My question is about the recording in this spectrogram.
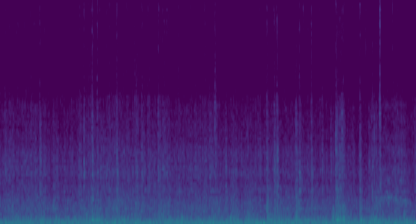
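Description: Steady background noise with no distinct events: an even hiss with a low hum beneath it, the room tone of a home voice recording.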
